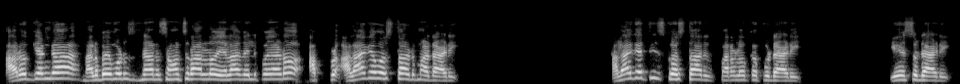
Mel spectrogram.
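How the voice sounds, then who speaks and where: A man's voice: very high-pitched, no room sound. A man in his fifties preaching an Easter sermon, emphatic and repetitive, with rhythmic lists and short English phrases. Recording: dull, dry lo-fi recording.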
